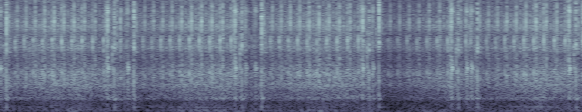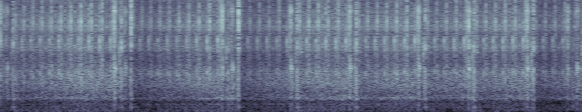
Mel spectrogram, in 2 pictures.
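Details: Enjomor hit-and-miss engine running nicely, with highway traffic and chatting in the background: sharp ticking firing strokes in irregular bunches with coasting gaps, clattery but steady; normal, healthy hit-and-miss running.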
